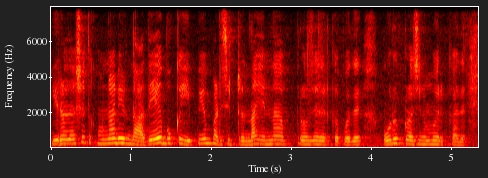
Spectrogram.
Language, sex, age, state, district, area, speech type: Tamil, female, 18-30, Tamil Nadu, Salem, urban, spontaneous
